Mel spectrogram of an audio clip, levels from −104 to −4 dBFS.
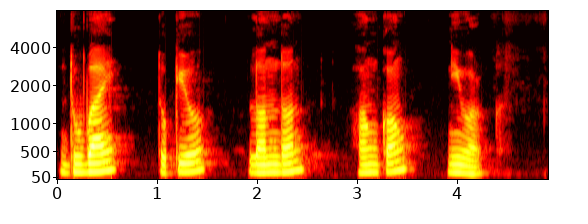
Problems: none marked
